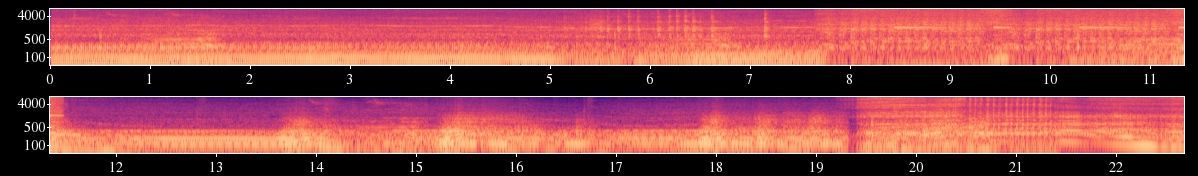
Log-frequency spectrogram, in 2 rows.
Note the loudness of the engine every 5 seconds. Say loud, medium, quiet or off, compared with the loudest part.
medium, loud, loud, loud, loud.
